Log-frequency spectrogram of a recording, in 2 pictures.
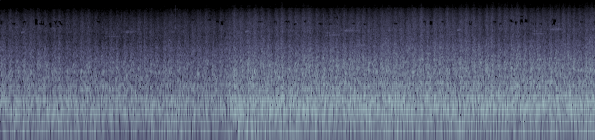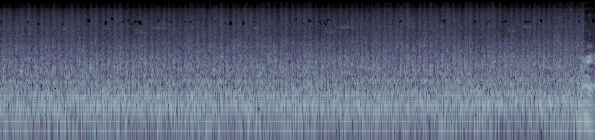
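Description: A long freight train rolling along in the Railroads Online game produces a continuous steady rumble and rolling drone that swells slightly after the opening seconds and then holds evenly throughout.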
